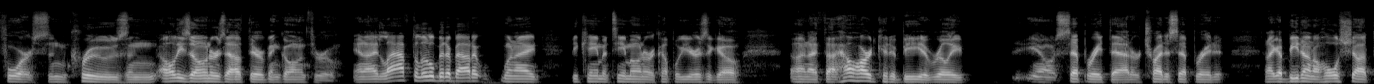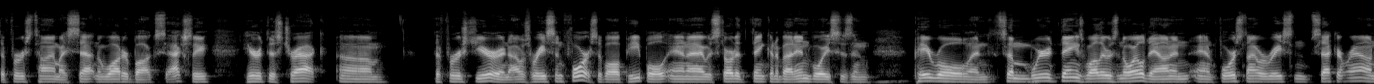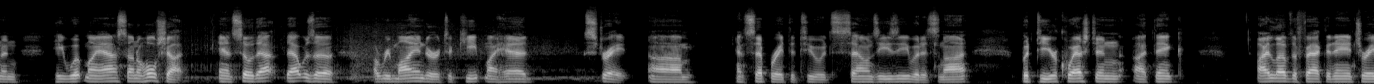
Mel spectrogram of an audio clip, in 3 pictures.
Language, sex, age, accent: English, male, 40-59, American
